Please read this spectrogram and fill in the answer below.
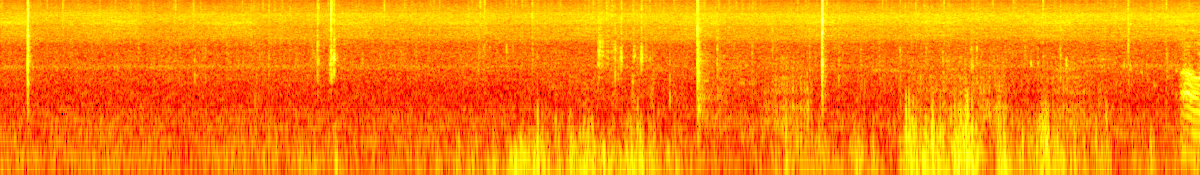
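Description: A few sharp taps as raw eggs are cracked open over a gas grill, over a steady faint hiss, with bouts of low rumbling noise in the second half.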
